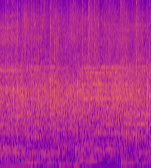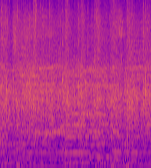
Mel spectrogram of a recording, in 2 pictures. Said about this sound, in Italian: Basta, basta, è di più, cioè, non parliamo, solo applausi, solo applausi.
